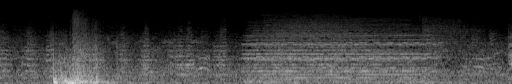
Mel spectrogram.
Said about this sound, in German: Und da höre ich von draußen schon den ersten Böllerschuss.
